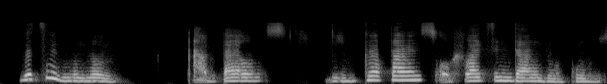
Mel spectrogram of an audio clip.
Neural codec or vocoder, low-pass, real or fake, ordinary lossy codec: codec, 16 kHz, 0.5 kbps, FreqCodec, smaller model; 7.2 kHz; fake; none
